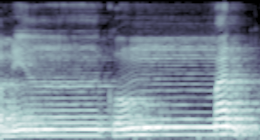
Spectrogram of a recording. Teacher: نون ساکن کے بعد کاف آنے کی وجہ سے اخفا ہے، میم ساکن کے بعد میم آنے کی وجہ سے ادغام ہے، غنہ ہوگا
